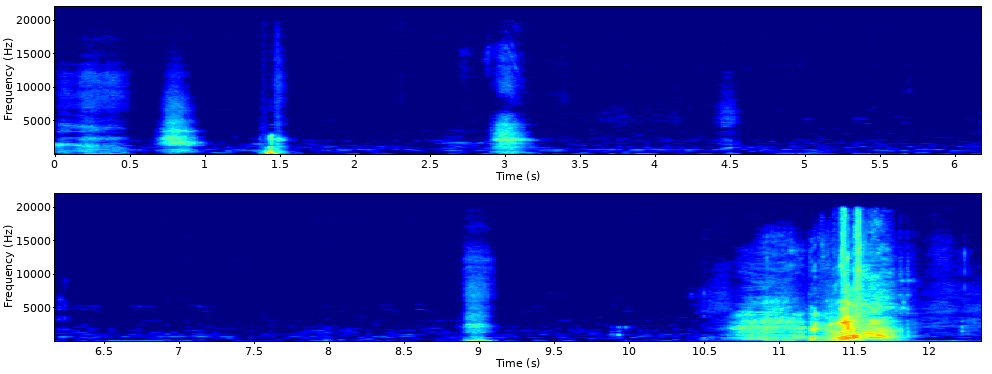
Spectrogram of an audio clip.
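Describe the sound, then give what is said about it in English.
A single loud sneeze bursts out near the end, after several seconds of near-silence broken only by a few faint breaths and small clicks. “Oh, God bless you.”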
